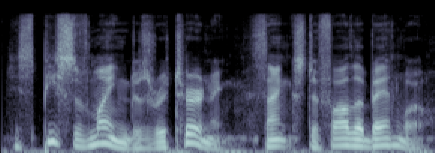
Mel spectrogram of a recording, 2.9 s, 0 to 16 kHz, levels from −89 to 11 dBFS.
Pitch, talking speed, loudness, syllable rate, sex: 115 Hz, 205 wpm, -16 LUFS, 5.4 syllables/s, male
